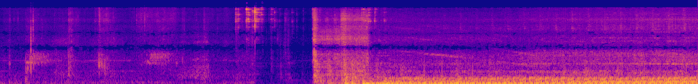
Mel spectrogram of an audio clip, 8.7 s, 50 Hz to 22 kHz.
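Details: 1966 Ford F100 V8, engine rebuilt about 3,000 miles earlier, idling: quick steady tick about four a second resembling lifter tick, actually an exhaust leak under the exhaust manifold, felt puffing; truck also starting hard.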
